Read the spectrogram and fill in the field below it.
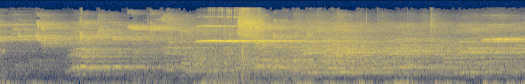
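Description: Men shout and call out to each other across an echoing hall.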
